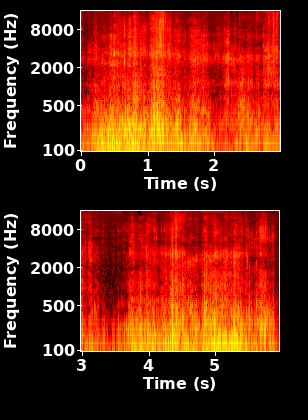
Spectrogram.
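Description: Long nails scratch and tap a folded beeswax-coated cotton wrap sheet held in both hands, working over the stiff, waxy fabric. The result is a dense, low, rumbling crinkle and scrape with faint brighter rustle on top, easing briefly near the middle before building again.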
